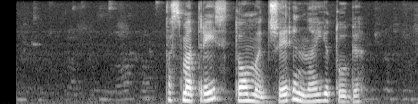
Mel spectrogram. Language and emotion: Russian, neutral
